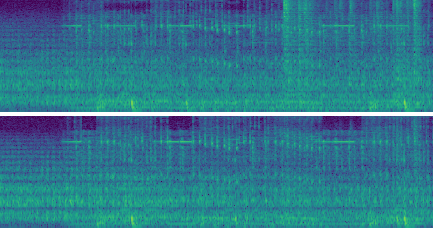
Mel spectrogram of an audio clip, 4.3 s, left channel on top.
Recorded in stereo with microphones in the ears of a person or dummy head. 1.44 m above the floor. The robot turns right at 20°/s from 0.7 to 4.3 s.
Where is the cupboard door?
75° left (ahead or behind); by 4.2 s 45° left (ahead or behind).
